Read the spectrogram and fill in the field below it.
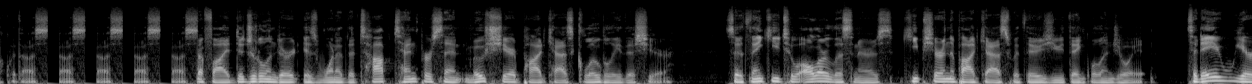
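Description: From 0.47 s to 1.97 s the speech breaks into a stutter with silent gaps: a 251 ms fragment plays, then 124 ms of dead silence, and the same fragment returns four times on a steady 375 ms cycle. The likely cause is a stalled stream replaying its last buffer on each retry before running dry, so the audio meant for that stretch is lost. On a waveform this appears as identical blocks separated by flat, near-silent lines. A spectrogram shows repeated copies of one pattern with fully blank columns between them.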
